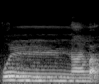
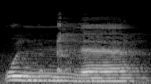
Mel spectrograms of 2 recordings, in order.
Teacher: kalau kita sebut Qul tu kita tak senyum sikit nanti lam kita akan jadi bunyi berat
